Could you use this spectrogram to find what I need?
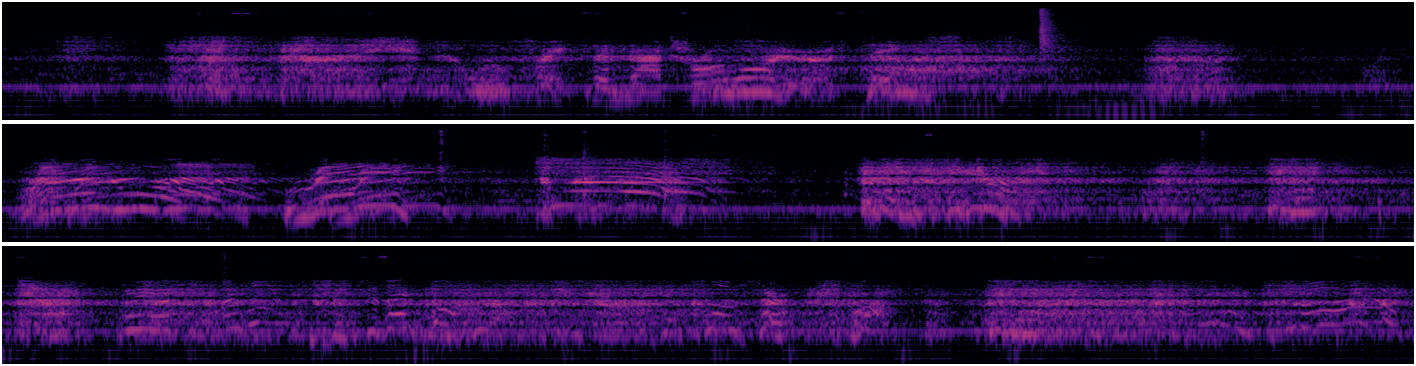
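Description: Loud blasts and crashing effects play from a television speaker.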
